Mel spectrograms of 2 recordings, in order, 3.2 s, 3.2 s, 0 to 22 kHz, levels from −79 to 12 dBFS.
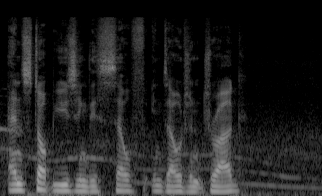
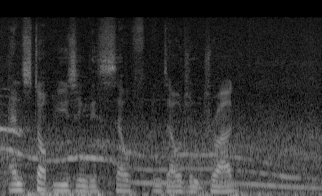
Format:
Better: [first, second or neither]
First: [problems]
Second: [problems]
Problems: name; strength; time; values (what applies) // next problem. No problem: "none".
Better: first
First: hiss; faint; throughout; 20 dB below the speech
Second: hiss; loud; throughout; 5 dB below the speech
